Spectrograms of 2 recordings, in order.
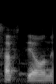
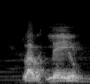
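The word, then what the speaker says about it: Laugh Tale: A pronúncia não é mais Raftel, né? É... – Não, é. – La, la, Lago Tal. – Lago Tal. Pra Lago Tal. Lago Tail.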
